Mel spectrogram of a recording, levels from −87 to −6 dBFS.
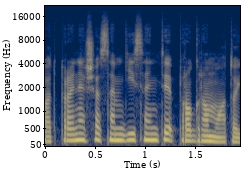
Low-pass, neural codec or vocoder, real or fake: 19.8 kHz; autoencoder, 48 kHz, 32 numbers a frame, DAC-VAE, trained on Japanese speech; fake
